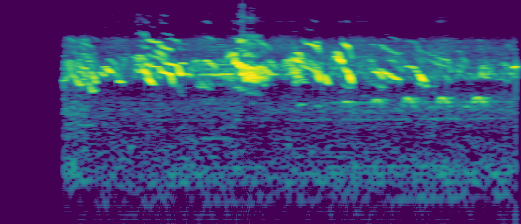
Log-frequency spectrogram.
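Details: Black Australorp chickens on a poultry farm, a flock giving dense, overlapping short chirps and clucks that rise and fall quickly, starting after half a second of silence and continuing without pause, with a low farm rumble underneath.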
